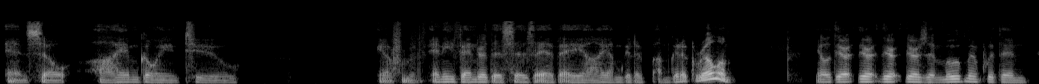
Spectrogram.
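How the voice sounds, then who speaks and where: An older man answers interview questions with a deeply creaky, rough-edged voice. He is blunt and emphatic, doubling back on words as he goes. The recording is dry and somewhat muffled. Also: darkish tone, dry recording. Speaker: podcast guest, talent acquisition advisor. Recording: dull, muffled lo-fi audio.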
